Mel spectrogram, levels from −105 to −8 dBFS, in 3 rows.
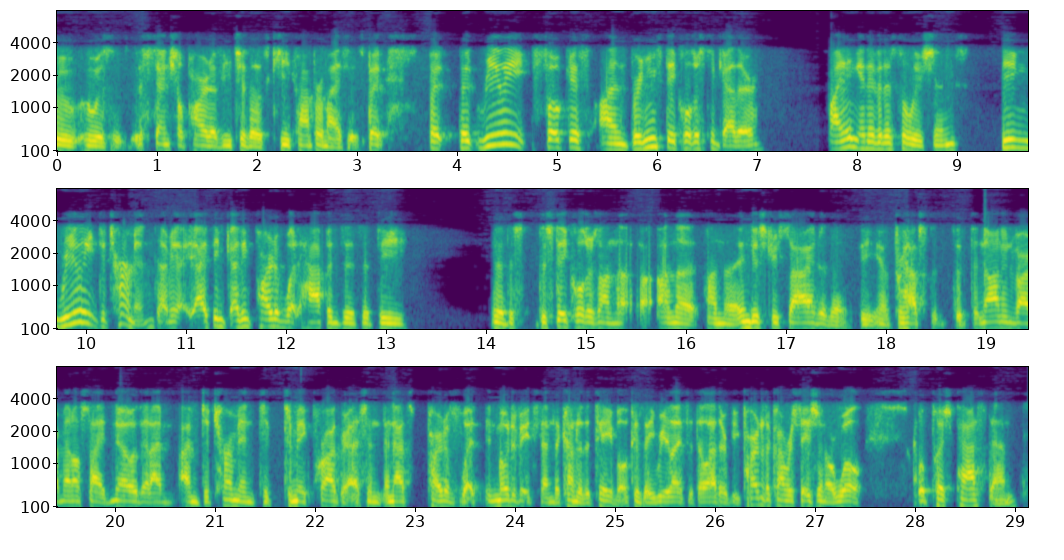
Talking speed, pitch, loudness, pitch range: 215 wpm, 115 Hz, -15 LUFS, 105-145 Hz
